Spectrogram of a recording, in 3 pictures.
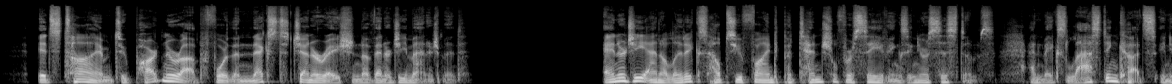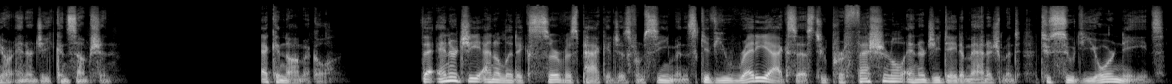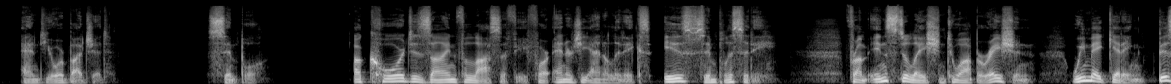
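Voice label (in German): American English Freundlich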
